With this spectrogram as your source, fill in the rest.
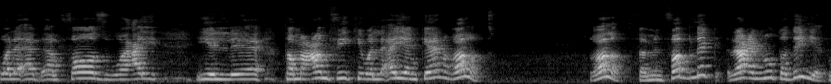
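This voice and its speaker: Fast-talking Egyptian woman giving firm advice. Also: fairly high pitch, sharp tone, roomy sound. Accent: Egyptian Arabic. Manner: firm, emphatic advice with repeated warnings. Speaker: family counselor hosting a live stream. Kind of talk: live Q&A chat reading viewer comments.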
